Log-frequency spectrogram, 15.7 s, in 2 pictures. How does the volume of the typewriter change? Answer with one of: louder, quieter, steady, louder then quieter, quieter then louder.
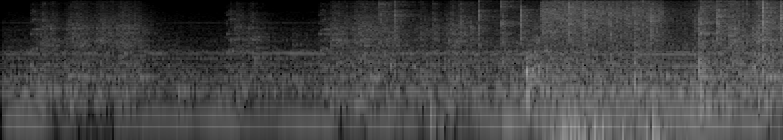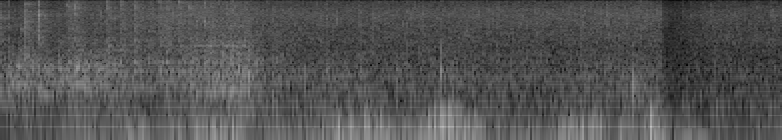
louder.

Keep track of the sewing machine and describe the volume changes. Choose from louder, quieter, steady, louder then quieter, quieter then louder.
louder.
